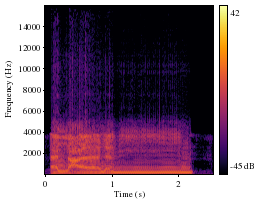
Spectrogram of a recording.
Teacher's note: اللام الأولى لام التعريفية، حكمها الإظهار القمري لوقوعها قبل حرف العين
